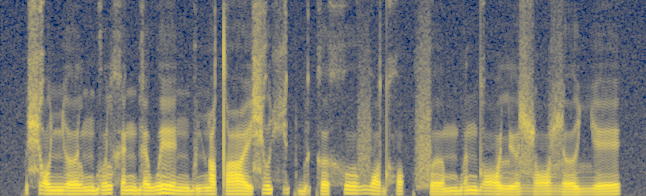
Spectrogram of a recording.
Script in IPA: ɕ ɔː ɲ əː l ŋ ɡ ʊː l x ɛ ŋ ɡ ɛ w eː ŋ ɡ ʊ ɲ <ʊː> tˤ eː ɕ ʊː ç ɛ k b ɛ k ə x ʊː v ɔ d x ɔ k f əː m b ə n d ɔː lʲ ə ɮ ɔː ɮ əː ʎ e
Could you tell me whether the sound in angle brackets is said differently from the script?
yes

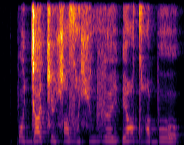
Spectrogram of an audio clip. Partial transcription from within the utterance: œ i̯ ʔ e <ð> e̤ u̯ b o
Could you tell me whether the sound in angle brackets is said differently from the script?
yes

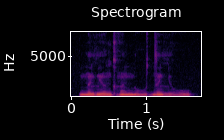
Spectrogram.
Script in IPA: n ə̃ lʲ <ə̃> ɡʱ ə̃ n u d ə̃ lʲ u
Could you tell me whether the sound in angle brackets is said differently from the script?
no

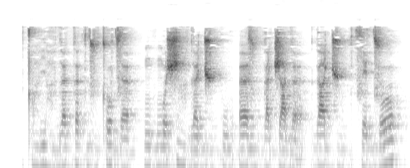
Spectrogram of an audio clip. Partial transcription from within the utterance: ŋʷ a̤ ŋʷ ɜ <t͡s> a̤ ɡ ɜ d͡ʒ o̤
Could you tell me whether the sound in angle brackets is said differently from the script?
yes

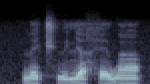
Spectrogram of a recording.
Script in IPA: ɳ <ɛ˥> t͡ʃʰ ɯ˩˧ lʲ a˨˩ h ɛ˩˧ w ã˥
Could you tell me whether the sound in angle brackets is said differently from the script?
yes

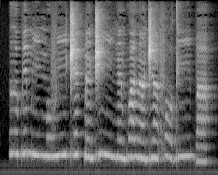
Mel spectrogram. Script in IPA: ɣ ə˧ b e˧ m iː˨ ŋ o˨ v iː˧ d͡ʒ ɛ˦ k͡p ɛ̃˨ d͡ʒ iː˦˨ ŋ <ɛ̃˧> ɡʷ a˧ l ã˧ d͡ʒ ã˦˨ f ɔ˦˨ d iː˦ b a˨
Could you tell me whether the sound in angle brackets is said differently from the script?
yes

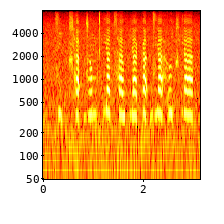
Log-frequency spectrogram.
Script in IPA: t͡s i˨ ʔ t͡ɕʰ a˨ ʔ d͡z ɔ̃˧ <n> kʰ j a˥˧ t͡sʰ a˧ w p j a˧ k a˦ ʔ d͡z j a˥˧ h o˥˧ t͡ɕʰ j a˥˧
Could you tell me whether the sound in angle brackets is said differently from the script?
yes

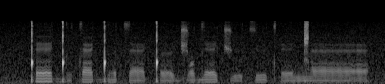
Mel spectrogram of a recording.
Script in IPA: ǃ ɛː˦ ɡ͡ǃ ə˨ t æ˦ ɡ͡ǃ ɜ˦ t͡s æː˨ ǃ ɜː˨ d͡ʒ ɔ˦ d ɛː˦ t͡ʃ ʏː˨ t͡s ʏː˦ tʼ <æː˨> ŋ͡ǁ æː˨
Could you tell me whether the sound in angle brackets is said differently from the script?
yes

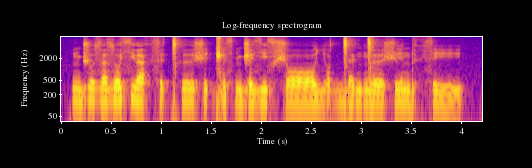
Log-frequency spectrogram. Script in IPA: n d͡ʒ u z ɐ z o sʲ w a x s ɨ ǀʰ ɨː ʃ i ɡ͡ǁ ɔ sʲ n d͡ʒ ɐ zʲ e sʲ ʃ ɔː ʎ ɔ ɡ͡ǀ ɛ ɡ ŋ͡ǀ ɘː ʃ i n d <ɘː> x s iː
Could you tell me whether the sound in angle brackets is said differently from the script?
yes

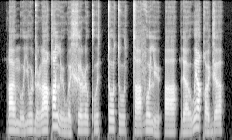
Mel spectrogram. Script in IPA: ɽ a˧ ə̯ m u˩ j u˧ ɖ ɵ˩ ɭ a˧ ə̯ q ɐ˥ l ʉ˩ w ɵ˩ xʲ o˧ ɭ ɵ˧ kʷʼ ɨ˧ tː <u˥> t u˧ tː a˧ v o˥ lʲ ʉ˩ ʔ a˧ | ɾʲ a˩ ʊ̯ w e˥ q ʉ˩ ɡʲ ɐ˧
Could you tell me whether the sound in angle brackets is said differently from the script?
yes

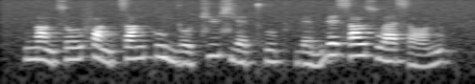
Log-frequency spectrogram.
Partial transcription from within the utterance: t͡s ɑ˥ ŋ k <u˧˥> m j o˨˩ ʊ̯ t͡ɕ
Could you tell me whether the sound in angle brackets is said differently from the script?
yes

